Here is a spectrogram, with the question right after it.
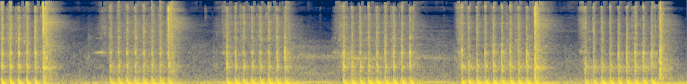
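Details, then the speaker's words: Chiropractic adjusting instrument (Arthrostim gun) on a new adult male patient with chronic thoracic stiffness, neck and back pain, flexing forward; bursts of rapid mechanical tapping, about a second each, separated by short pauses. "what we're going to do here with the Arthur stem gun is going to help even more"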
